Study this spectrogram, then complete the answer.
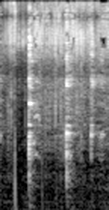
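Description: Chinese sausage and cured pork stir-fried in oil, heard close up as a low, steady sizzle broken by four or five sharp stirring scrapes spaced unevenly across the moment.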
